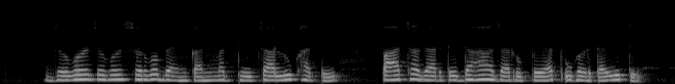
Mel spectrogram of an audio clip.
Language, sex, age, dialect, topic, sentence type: Marathi, female, 25-30, Northern Konkan, banking, statement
